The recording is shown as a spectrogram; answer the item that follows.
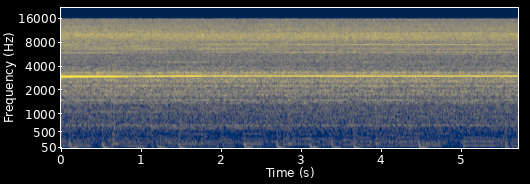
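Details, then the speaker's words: Steady high-pitched whine with faint rhythmic rattling from a ROSE 201CA contra-angle dental handpiece mounted on a running micromotor, bur held by a rotary latch. "Устанавливаем наконечник на микромотор. Фиксируем борт с помощью поворотной защелки. Включаем микромотор."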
